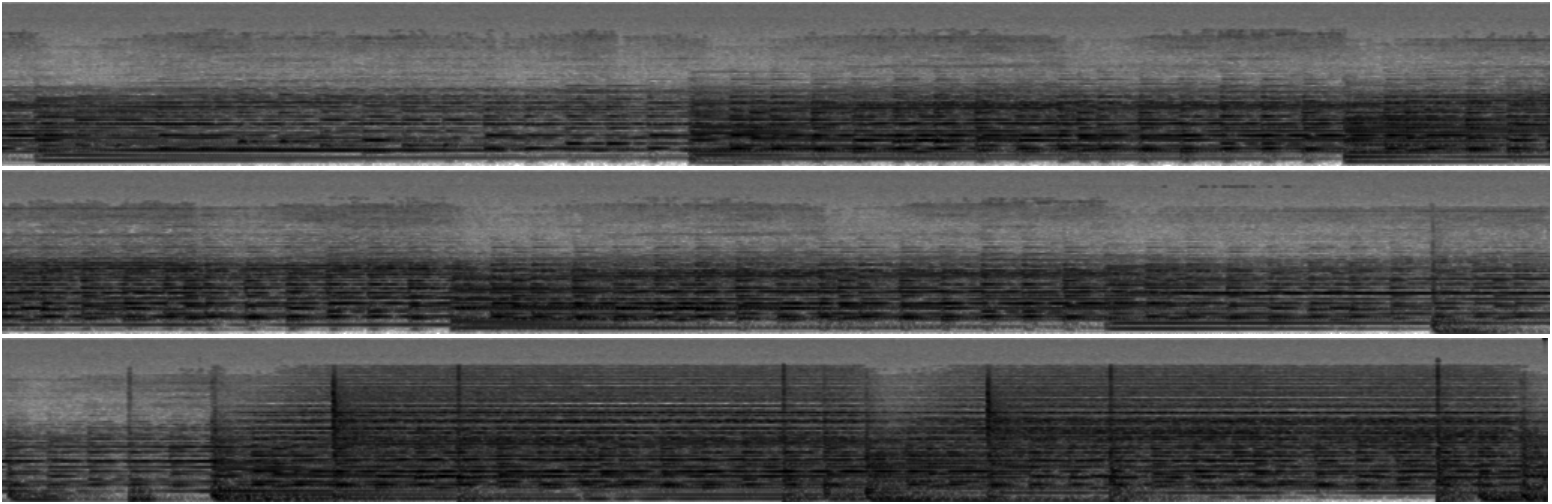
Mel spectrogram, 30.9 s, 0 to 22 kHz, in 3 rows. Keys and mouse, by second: 0.8 right click, 1.2 f, 1.6 right click, 2.0 f, 2.7-10.0 middle drag, 3.5 a, 4.0 KP_Decimal, 9.7 3, 10.0 alt+shift+right click, 10.2 middle click, 11.0 alt+shift+right click, 11.9 ctrl+KP_Subtract, 12.6 middle click, 13.0-21.7 shift+middle drag, 17.7 Tab, 18.3 ctrl+2, 21.7 z, 28.0-29.5 drag, 29.5 Tab, 29.6-30.9 shift+middle drag, 30.3 a.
